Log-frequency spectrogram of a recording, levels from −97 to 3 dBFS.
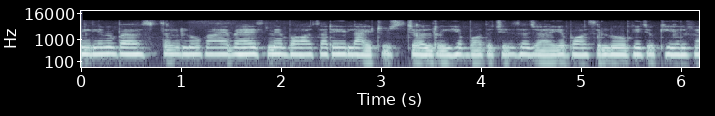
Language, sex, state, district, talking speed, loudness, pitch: Hindi, female, Maharashtra, Washim, 240 wpm, -14 LUFS, 215 Hz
